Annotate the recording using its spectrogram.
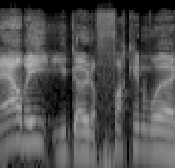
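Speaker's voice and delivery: plain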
